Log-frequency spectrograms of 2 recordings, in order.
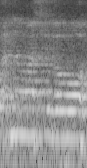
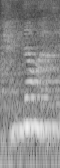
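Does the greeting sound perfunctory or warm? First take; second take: perfunctory; warm. First: The greeting sounds flat and routine. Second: The greeting sounds warm and truly glad. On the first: The greeting is just a formality. "그냥 안녕하세요" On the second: The greeter is really happy to see you. "인사가 정말 반가워서"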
